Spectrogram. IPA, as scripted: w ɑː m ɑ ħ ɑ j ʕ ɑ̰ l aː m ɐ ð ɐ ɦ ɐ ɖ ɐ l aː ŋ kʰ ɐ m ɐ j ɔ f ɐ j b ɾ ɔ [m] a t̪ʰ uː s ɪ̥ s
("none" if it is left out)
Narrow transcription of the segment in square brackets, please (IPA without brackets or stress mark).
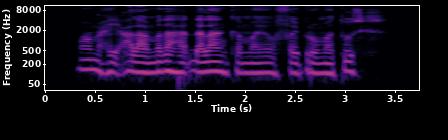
m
